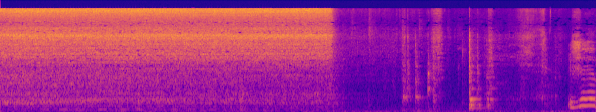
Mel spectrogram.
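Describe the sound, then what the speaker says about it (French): Water from a kitchen tap pours steadily into a carafe, a loud even hiss for several seconds that stops abruptly, followed by soft clinks and light handling noises nearby. "Je prends, remplis une carafe."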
